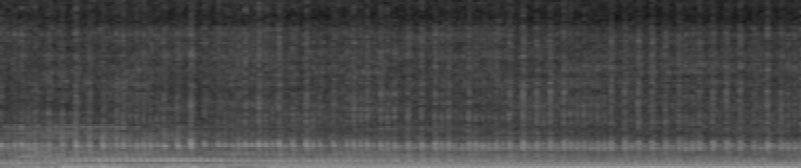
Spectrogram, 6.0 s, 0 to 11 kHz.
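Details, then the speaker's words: DIY 3HP 1.5kW single-cylinder generator idling on first start after new muffler fitted: fast, steady beat with loud, raw exhaust bark; quieter than before but still loud, muffler needs more support. Runs evenly, normal. "so the muffler needs a little more support, but much quieter. It's still loud as hell, that knocking, man, and it's idling"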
